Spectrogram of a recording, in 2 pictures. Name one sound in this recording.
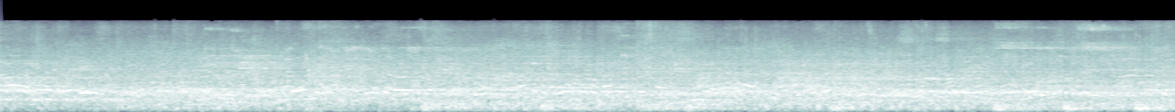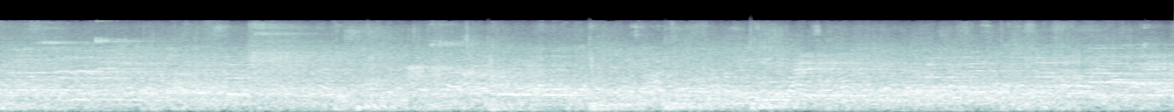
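A crowd of young men chatters in a large echoing hall.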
